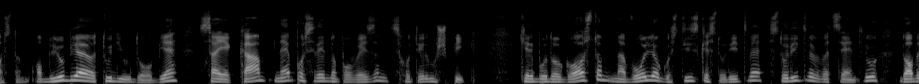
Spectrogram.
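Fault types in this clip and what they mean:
No faults can be heard in this speech clip. Nothing in the audio points to a technical problem at any point.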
